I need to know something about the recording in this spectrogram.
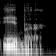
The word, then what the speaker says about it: Eber: letters and it's it's pronounced Eber today in in English we say Hebrew but in in the actual Hebrew language it's Eber and so we would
